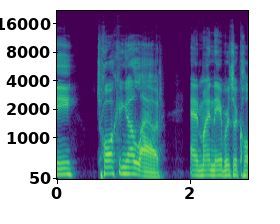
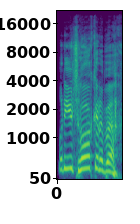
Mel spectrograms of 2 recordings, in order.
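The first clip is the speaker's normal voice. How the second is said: high, sweet husband voice, much higher; doting husband; 13 semitones higher than usual. Acted. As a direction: gush like an oblivious husband admiring the yard. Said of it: "He's like".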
